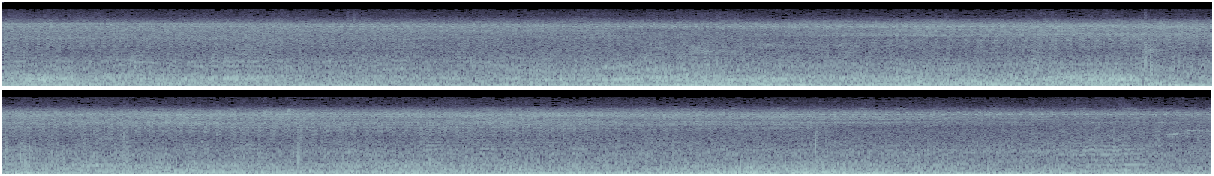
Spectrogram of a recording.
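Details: Paint-marked western honey bees feeding on sugar syrup at a bee-hunting feeder, before flying home to recruit nestmates, make a constant low, dense droning buzz; individual bees swell louder as they pass near, over a soft background hiss.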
